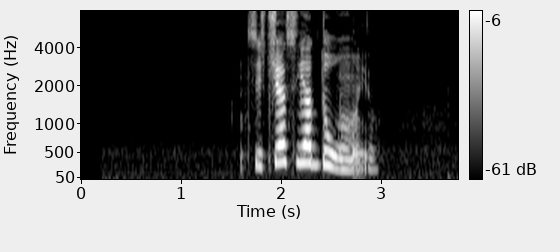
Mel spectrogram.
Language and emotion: Russian, angry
